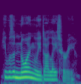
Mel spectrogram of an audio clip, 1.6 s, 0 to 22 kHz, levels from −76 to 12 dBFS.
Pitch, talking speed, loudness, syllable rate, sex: 195 Hz, 145 wpm, -16 LUFS, 6.3 syllables/s, female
